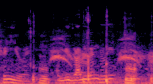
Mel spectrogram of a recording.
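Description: A man's voice speaking in short phrases, with a short higher-pitched call about a second in and another near the end.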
